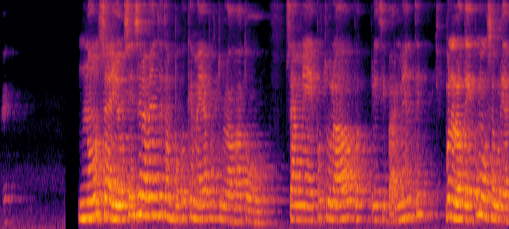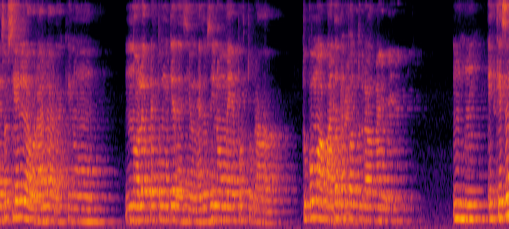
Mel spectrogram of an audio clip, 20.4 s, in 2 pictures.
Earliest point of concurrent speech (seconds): 17 s

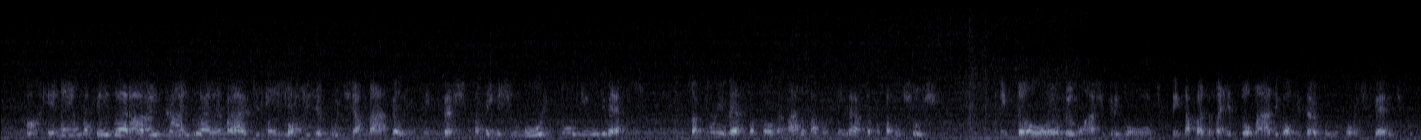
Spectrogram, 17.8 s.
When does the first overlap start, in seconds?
2 s

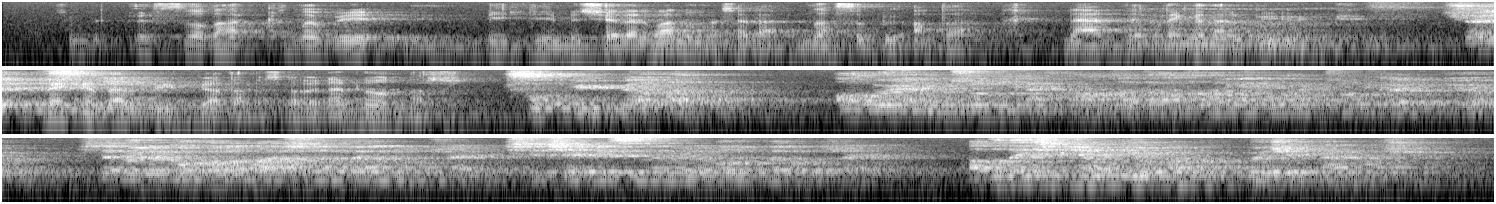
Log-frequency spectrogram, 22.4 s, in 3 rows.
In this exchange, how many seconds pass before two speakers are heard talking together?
6 s

